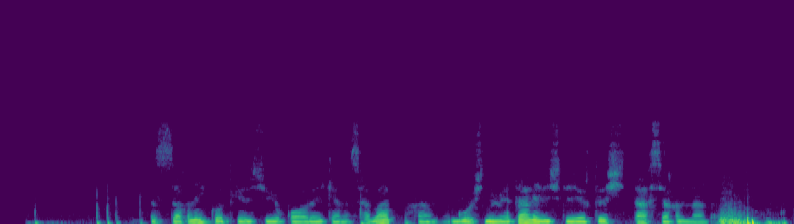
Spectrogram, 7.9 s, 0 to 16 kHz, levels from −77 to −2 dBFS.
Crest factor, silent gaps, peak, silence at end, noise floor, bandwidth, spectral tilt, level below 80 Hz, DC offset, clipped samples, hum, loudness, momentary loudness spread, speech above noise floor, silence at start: 20 dB; none; -4 dBFS; 0.05 s; -58 dBFS; 5.8 kHz; -10.5 dB/octave; -52 dBFS; under 0.1%; under 0.1%; none; -23 LUFS; 19 LU; 36 dB; 0.35 s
